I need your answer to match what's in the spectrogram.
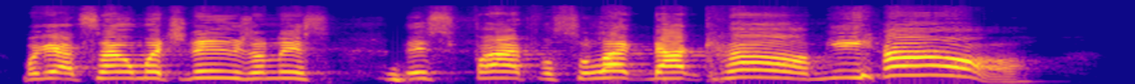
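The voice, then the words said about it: Fast auctioneer-like exaggerated voice. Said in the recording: “You're like an auctioneer or something... That's how Denise makes me sound... Denise does this terrible impersonation of me.”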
